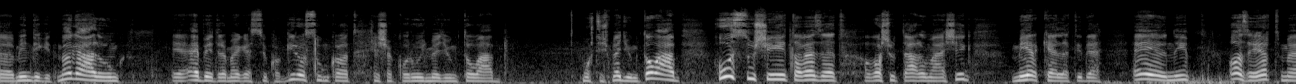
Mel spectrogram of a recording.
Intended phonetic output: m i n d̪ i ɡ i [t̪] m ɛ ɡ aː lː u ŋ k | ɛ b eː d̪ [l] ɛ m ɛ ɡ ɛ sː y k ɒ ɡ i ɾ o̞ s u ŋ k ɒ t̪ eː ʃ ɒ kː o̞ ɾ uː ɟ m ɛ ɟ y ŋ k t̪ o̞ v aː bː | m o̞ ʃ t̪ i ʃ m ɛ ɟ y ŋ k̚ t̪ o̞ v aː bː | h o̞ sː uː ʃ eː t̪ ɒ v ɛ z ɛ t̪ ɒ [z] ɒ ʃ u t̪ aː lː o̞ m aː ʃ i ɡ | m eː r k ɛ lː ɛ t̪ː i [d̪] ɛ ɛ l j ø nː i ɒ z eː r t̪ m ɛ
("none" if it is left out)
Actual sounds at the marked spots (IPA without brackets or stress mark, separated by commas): t̪, r, v, d̪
